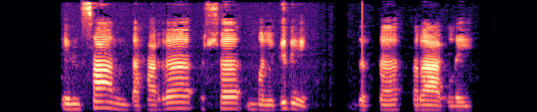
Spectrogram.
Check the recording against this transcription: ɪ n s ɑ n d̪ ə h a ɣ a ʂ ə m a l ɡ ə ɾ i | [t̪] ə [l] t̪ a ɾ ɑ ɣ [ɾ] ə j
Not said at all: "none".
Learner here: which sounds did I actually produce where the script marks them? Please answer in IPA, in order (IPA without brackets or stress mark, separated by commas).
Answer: d̪, ɾ, l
